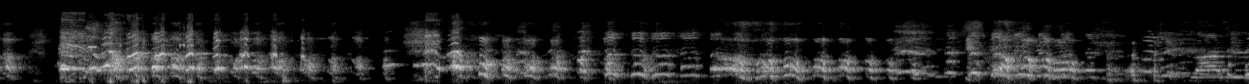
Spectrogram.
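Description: Several women laughing together, the deliberate group laughter of a laughter-yoga exercise, heard through a video call.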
